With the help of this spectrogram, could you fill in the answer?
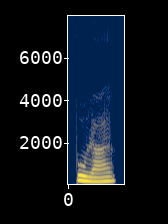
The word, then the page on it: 不然: bù rán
